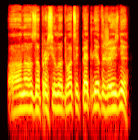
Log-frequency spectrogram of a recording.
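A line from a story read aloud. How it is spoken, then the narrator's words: Frightened. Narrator (Russian): испуганно ответил Тимофей Робертович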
